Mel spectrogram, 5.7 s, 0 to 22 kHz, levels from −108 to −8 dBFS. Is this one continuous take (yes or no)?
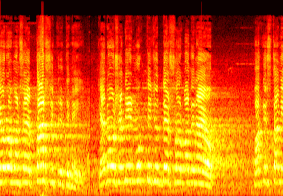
no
